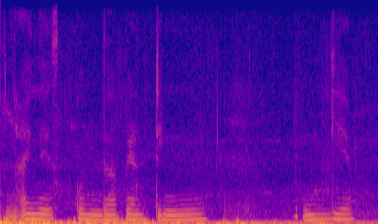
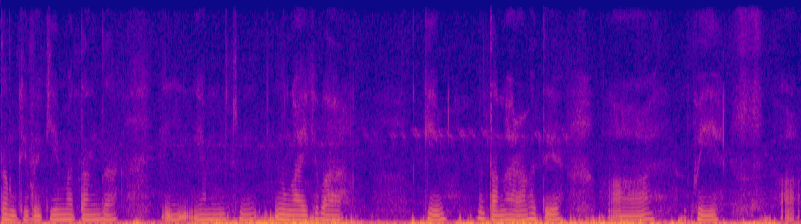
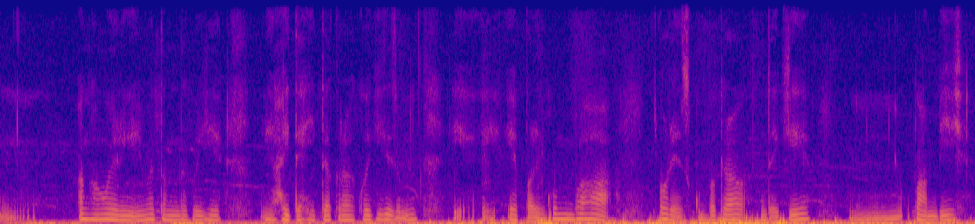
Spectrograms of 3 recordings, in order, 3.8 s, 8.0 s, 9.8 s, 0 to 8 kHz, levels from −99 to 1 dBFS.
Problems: constant background noise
